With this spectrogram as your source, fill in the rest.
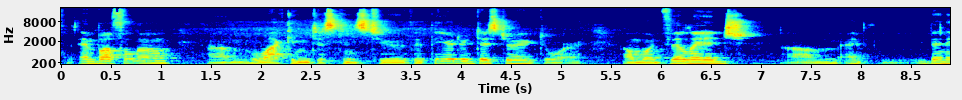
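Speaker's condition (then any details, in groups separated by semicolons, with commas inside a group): ALS; onset in legs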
